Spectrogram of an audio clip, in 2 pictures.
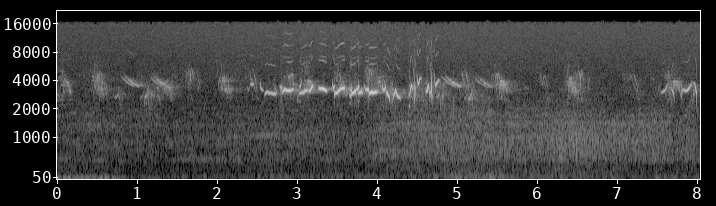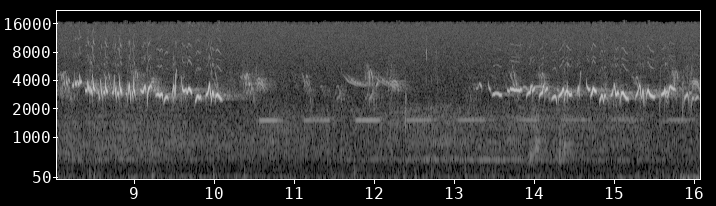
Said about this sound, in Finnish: Näin kauniisti jokeltaa taviokuurna. Taviokuurna on salaperäisimpiä lintujamme. Melkein laulurastaan kokoinen, suurin peippolintu, peipon lähisukulainen, siemensyöjä. Sukua myös käpylinnuille ja vähän niitä muistuttaakin.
